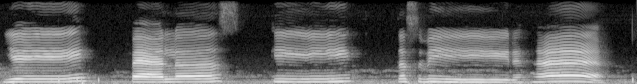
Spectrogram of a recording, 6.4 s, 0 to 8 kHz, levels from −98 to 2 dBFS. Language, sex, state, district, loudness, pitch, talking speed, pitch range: Hindi, female, Punjab, Fazilka, -13 LUFS, 265 Hz, 45 wpm, 245-275 Hz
